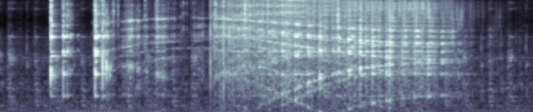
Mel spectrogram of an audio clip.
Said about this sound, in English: Tim says I don't have to eat the guest reader marbles, but just put them back in the machine again instead.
